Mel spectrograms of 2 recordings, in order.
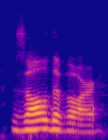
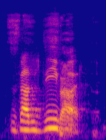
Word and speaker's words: Zaldivar: I am from Puerto Rico. Spanish is my first language, so I would have pronounced it Zaldiva. Saliva. Yes. Yeah. It's a Spanish last name. It's from Basque from Spain.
